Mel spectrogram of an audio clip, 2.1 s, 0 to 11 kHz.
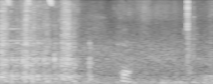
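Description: Murray push mower's Briggs & Stratton Quantum 4.5 hp engine being pull-started cold on choke: a loud burst of cord-pull and cranking noise in the first second, and a sharp click near the end.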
